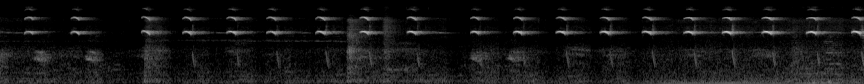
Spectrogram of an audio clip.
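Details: Steady, high-pitched chipping from a village squirrel, each note short and ringing, repeated about twice a second with one short gap early on. A faint low hum appears near the end.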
